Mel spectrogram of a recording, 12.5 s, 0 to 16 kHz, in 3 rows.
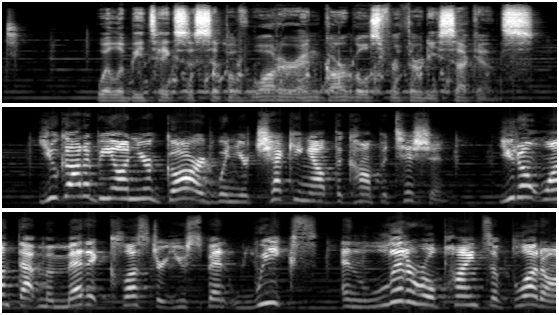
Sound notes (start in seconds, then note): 0.7 Willoughby takes a sip of water and gargles for thirty seconds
